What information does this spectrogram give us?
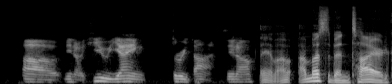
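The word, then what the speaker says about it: Huyang: the live action show said uh you know Hugh Yang three times you know damn I must have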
